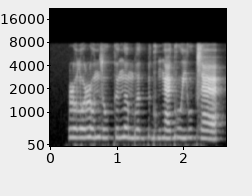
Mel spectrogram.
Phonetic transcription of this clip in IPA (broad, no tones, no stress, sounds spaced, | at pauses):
ɭ o l o ɭ o n z u k ʏ ŋ əː m b əː ɡ ɠ ʏ ɡ u ɡ ŋ æ ɡ uː j uː ɡ z æ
